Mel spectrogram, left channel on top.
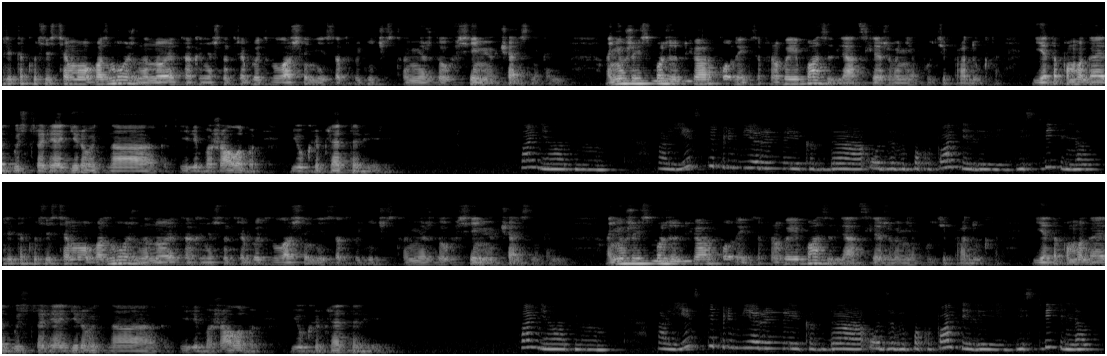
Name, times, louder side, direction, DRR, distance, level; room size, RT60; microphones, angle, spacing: voice 1, 0.0-9.8 10.3-13.6 13.9-14.8, left 4 dB, 40° left, 9 dB, 0.4 m, -31 dB
voice 2, 6.5-6.9 16.2-21.9, right 2 dB, 40° right, 1 dB, 0.5 m, -38 dB
3.5 x 3.2 x 4.0 m, 0.41 s
head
